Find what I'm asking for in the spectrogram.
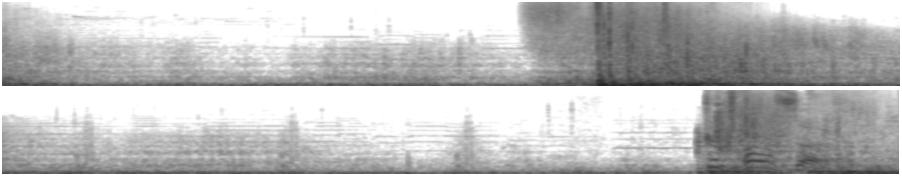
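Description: A Confringo fire spell from the Hogwarts Legacy video game bursts in a sudden loud blast that decays over a couple of seconds, then a second explosive burst hits near the end, both over a steady low game rumble.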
